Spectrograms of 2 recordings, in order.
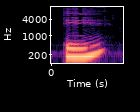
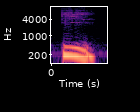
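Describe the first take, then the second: First: E as a pure French é; E said "ay" without a glide; French E sound. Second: E as a long "ee"; E like "ee" in see; wide smiling E. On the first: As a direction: say E like the end of café. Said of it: "is pronounced by the air you exhale goes up". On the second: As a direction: say E with a big banana smile. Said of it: "E is a big banana smile". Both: Shown as a demonstration.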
